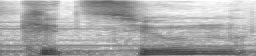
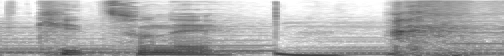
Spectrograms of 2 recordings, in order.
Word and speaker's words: Kitsune: in English that's why she says kitsun and not Kitsune because the speech module reads it as an English word all right the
